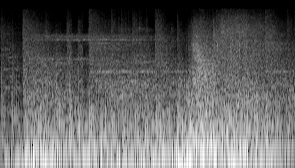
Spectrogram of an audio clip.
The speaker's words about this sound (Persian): همونطور که ما شاهده میکنید پشت سر من انفجارهای شدیدی داره اتفاق میافته. میزان خسارتی که این هیولا بر جای گذاشته قابل اندازه گیری نیست.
